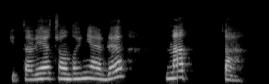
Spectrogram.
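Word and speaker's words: 낮다: Kita lihat contohnya ada natta. Jadi bukan najta gitu ya, tapi natta. Jietnya dilafalkan menjadi T.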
